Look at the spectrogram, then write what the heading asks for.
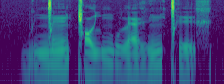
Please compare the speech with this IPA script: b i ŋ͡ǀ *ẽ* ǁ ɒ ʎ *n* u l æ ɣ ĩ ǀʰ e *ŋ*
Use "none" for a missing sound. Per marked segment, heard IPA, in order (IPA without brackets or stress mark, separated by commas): ẽ, ŋ, x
